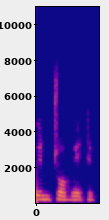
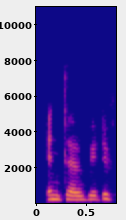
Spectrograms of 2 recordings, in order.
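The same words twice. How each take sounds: First: "इंट्रोगेटिव" run together as in-tro-ga-tive; contracted pronunciation. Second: "इंटरोगेटिव" said with the "टर" syllable kept; full pronunciation. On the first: Teacher shows how other people say it, "इंट्रोगेटिव" contracted to in-tro-ga-tive. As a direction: drop the vowel in "टर", saying "इंट्रोगेटिव". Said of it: "कुछ लोग इंट्रोगेटिव कहते हैं". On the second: Teacher shows how some people say it, "इंटरोगेटिव" in full with "टर". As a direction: pronounce "इंटरोगेटिव" as in-ter-ro-ga-tive. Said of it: "कुछ लोग इसे". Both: Shown as a demonstration.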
